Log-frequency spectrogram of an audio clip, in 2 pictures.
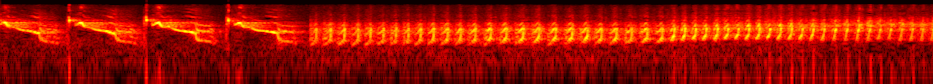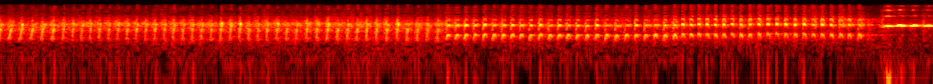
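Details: Waterslager canary training song: four quick falling whistles followed by a long, fast bubbling roll that rises slowly, ending in a steadier two-toned rolled passage.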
